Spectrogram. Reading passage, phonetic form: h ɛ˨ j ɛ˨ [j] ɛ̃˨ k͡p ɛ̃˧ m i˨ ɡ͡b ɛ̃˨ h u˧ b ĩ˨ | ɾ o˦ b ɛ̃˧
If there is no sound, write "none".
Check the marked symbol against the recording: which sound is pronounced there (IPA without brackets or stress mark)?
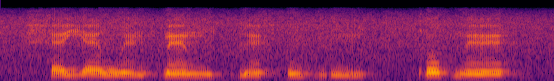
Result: w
